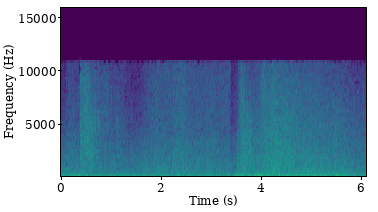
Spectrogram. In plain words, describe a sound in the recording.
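Water splashes and churns behind a boat.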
